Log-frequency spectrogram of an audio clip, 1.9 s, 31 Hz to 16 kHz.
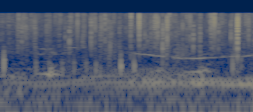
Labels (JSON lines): {"label": "biophony", "recorder": "SoundTrap 300"}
